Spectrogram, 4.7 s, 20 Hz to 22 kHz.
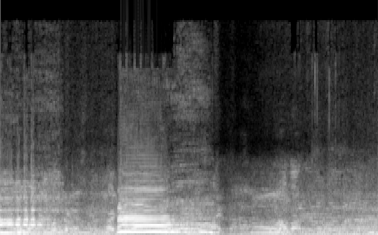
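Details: At a cattle market on 8 November 2025, where a Dhaka farmer buys Sahiwal bull calves, a calf gives a loud, drawn-out bellow lasting about a second, then a shorter fainter one, with market voices around.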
